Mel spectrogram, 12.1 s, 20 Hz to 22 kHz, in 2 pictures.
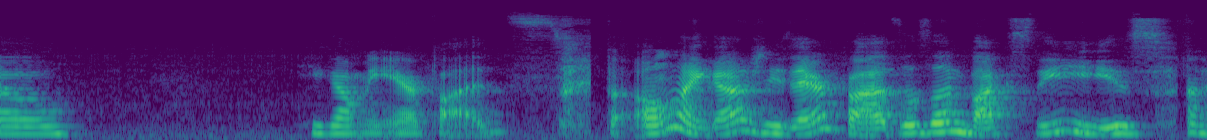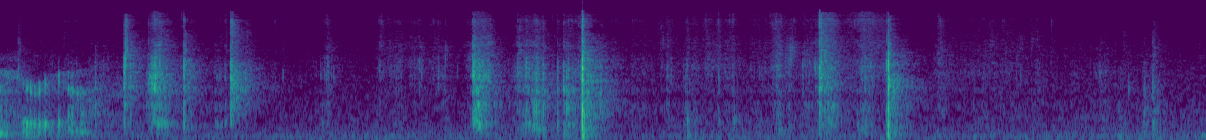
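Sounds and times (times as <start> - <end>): plastic shrink-wrap tearing: 6.5 - 12.0.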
